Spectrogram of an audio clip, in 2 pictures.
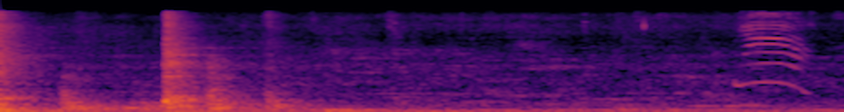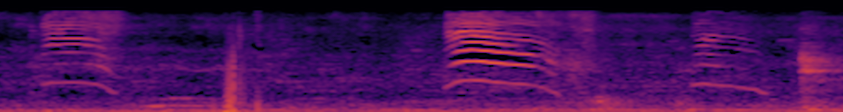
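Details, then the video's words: British Shorthair kittens mewing indoors: four thin, high, arched mews spread over eight seconds, with knocks and handling noises between them. "Cutest Baby British kittens"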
